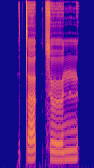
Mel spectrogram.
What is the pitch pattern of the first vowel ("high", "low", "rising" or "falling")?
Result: rising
